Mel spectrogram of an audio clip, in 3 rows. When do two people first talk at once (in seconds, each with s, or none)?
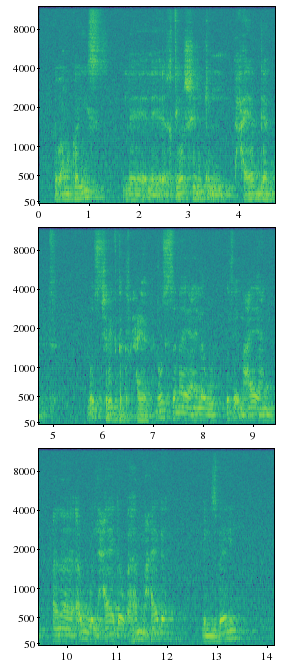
none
